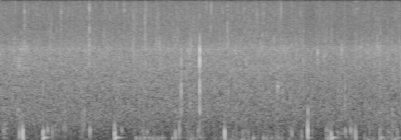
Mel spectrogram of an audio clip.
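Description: Rain pattering, with irregular close taps and a few soft low thumps scattered through it.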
